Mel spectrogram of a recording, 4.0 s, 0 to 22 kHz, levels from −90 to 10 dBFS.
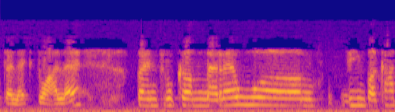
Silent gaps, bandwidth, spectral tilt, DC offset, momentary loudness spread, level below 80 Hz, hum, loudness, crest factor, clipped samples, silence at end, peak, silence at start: none; 9.8 kHz; -5.5 dB/octave; under 0.1%; 12 LU; -30 dBFS; none; -12 LUFS; 12 dB; under 0.1%; 0 s; 0 dBFS; 0 s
